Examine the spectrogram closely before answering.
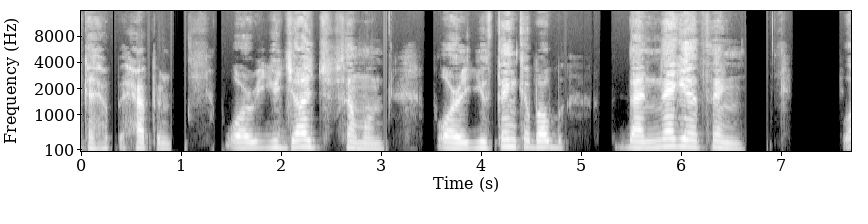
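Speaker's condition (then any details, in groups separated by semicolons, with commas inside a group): Cerebral palsy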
